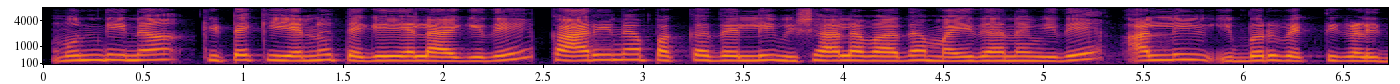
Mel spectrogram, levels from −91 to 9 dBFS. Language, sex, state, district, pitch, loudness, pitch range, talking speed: Kannada, female, Karnataka, Chamarajanagar, 245 Hz, -18 LUFS, 230-260 Hz, 100 wpm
